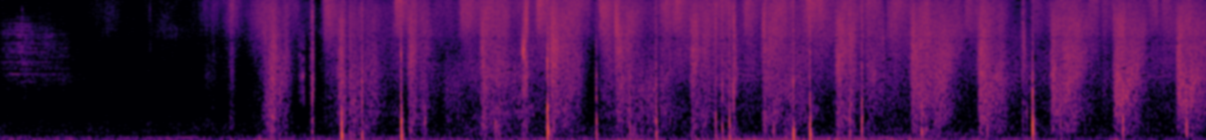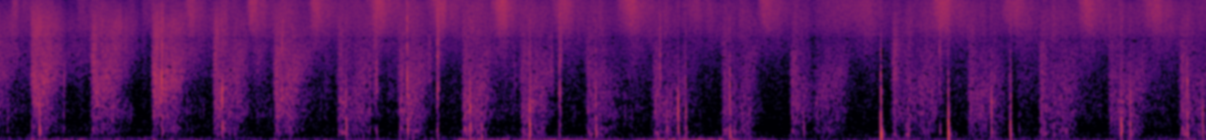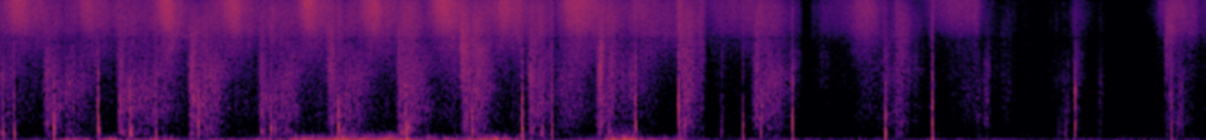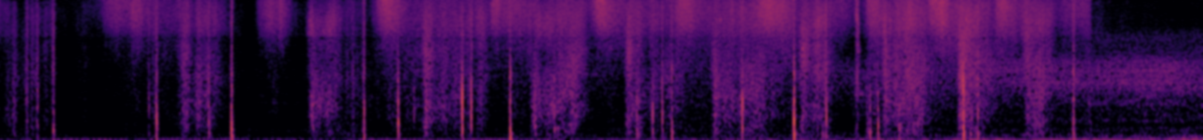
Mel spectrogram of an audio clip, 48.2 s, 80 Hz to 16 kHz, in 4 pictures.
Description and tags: Snow Walinkg - B09h50m50s12feb2012
An unedited recording of me walking in the snow with leather shoes.
Recorded with a pair ofSE3 SE-Electronics and a Fostex FR-2LE.
foley, snow, snow-walking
